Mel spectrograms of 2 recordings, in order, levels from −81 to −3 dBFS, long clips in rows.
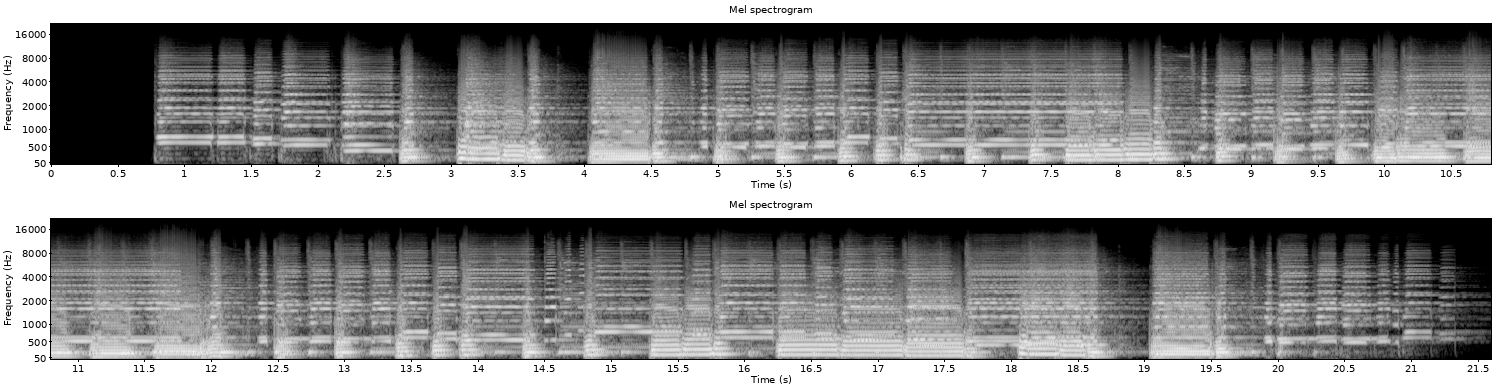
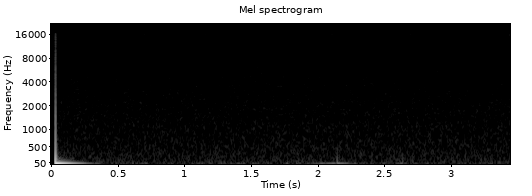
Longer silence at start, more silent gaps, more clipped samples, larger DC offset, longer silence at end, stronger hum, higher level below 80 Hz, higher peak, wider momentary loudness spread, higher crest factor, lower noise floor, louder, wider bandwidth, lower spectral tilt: first, 0.75 s vs 0 s; neither; neither; neither; first, 0.25 s vs 0 s; neither; first, -36 dBFS vs -46 dBFS; first, -2 dBFS vs -14 dBFS; first, 7 LU vs 0 LU; second, 12 dB vs 22 dB; second, -33 dBFS vs -65 dBFS; first, -12 LUFS vs -55 LUFS; second, 14 kHz vs 17 kHz; about the same, -5.5 dB/octave vs -6 dB/octave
